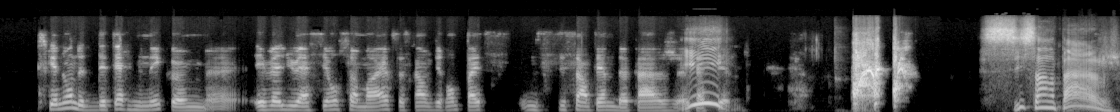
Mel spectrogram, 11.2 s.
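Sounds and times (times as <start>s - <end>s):
speech: 0.4s - 8.2s, 9.8s - 11.1s
person coughing after choking: 8.5s - 9.2s.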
